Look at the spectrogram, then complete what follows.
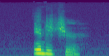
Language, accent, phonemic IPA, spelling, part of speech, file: English, US, /ˈɪn.tɪ.d͡ʒə(ɹ)/, integer, noun, En-us-integer.ogg
- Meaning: A number that is not a fraction; an element of the infinite and numerable set {..., -3, -2, -1, 0, 1, 2, 3, ...}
